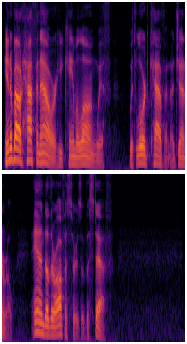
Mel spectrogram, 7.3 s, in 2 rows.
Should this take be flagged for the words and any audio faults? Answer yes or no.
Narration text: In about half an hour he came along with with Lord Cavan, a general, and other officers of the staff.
no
